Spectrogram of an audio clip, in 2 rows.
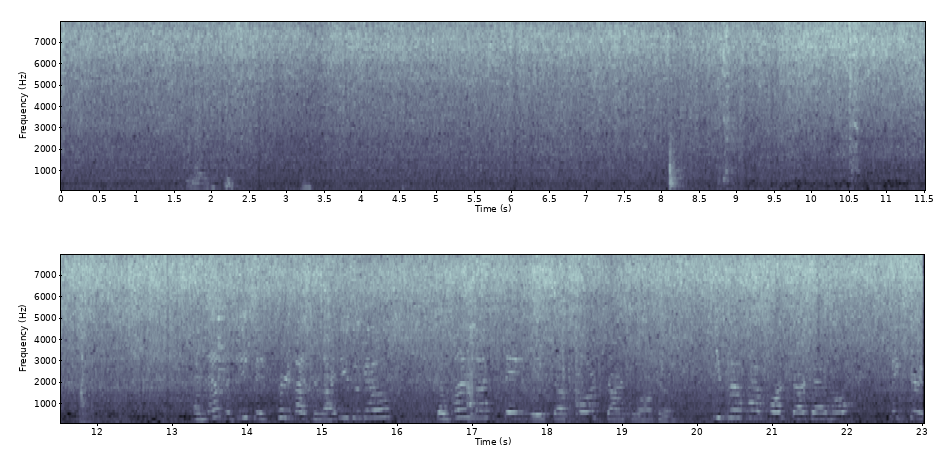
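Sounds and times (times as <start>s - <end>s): cabbage sizzling in a skillet: 0.0s - 23.0s
sharp knocks: 8.2s - 8.4s
spatula scraping a skillet: 8.7s - 9.2s, 10.4s - 13.9s, 16.2s - 18.7s.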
